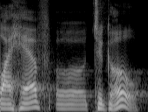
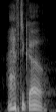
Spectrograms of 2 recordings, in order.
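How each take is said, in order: First: There is a pause between have and to. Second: Have and to are joined without a pause. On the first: The speaker calls it wrong. "you can't pause between" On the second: The speaker calls it right. "you've got to say I have to"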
